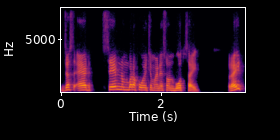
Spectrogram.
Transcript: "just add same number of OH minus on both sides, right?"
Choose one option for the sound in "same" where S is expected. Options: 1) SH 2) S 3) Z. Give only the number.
2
